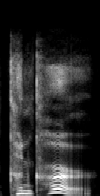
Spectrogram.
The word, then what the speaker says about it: concur: Two simple parts. Concur. The stress is on the second part. Concur. It sounds a little bit like the purring sound a happy cat makes, but with a k sound at the start.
